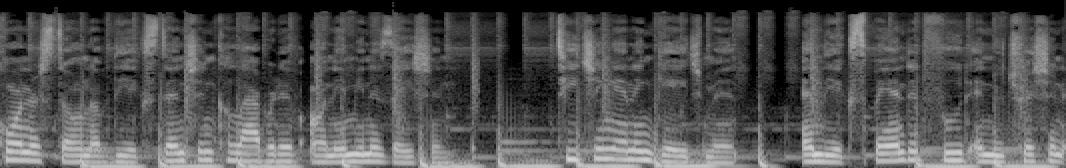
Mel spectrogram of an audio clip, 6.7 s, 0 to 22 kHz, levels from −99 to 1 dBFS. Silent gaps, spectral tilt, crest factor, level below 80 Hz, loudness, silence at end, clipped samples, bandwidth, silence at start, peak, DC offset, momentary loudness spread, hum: none; -5.5 dB/octave; 14 dB; -30 dBFS; -24 LUFS; 0 s; under 0.1%; 16.5 kHz; 0 s; -10 dBFS; under 0.1%; 7 LU; none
